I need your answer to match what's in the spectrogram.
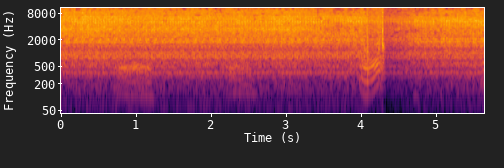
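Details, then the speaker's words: V6 car, started first try on a Noco GB70 portable jump starter, idling with the jump starter still connected: smooth steady hum, no stumbles, rattles or knocking, normal idle. "car started up on the first shot with the gb70 Noco gb70 took care of it"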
